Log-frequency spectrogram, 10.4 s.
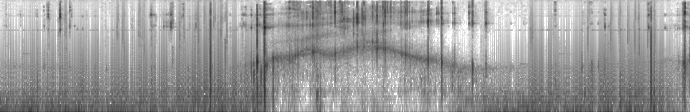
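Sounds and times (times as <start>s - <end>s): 
aloe vera gel low rumbling rub: 0.0s - 4.2s, 5.4s - 10.3s.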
